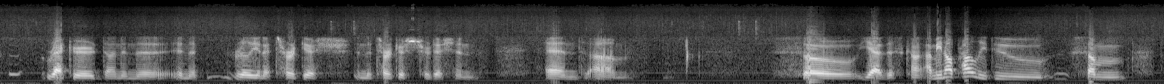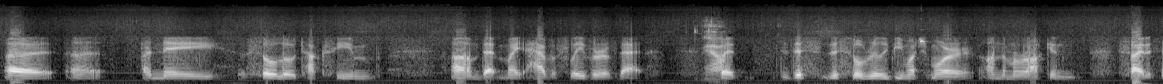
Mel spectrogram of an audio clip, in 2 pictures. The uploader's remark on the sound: Conducted by telephone in May 2013.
